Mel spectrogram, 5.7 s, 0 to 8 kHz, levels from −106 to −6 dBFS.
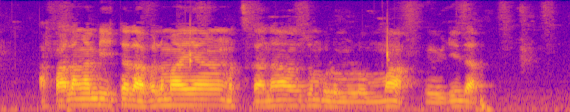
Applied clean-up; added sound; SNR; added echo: none; Drip / Water tap, faucet; 20 dB; none.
